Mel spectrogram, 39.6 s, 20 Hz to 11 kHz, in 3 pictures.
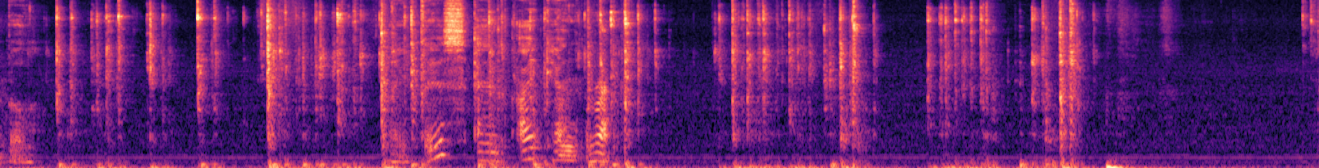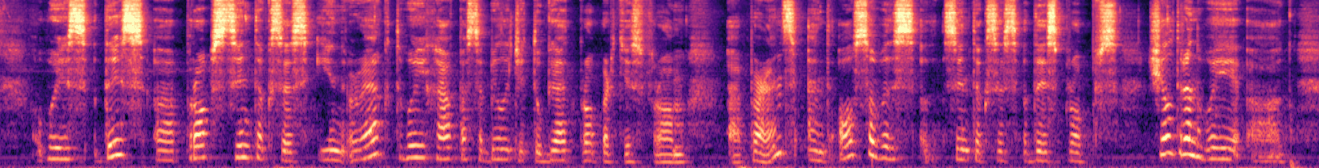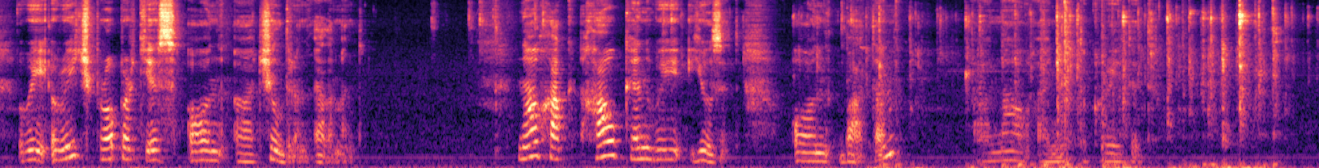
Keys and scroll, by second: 2.9 Return, 8.7 ctrl+alt+j, 39.4 Tab.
